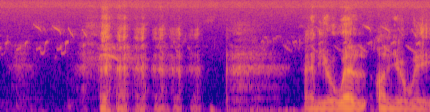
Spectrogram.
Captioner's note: γέλια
